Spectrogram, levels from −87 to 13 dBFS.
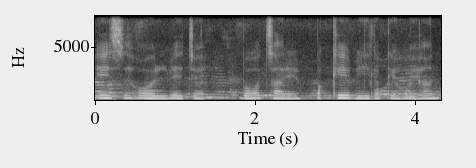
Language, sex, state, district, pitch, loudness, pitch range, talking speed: Punjabi, female, Punjab, Kapurthala, 225 Hz, -16 LUFS, 215-240 Hz, 140 wpm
